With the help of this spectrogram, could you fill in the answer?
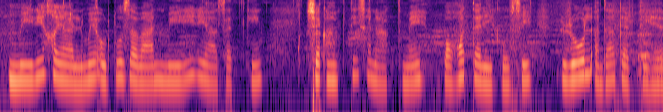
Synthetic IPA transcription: meːɾixɐjaːlmẽʊɾd̪uzɐβaːnmeːɾiɾijaːsət̪ki | ʃɐkaːft̪isɐnaːxt̪mẽbɐɦʊt̪ːɐɾiːkõseɾoːlɐd̪akɐɾt̪iɦɛː

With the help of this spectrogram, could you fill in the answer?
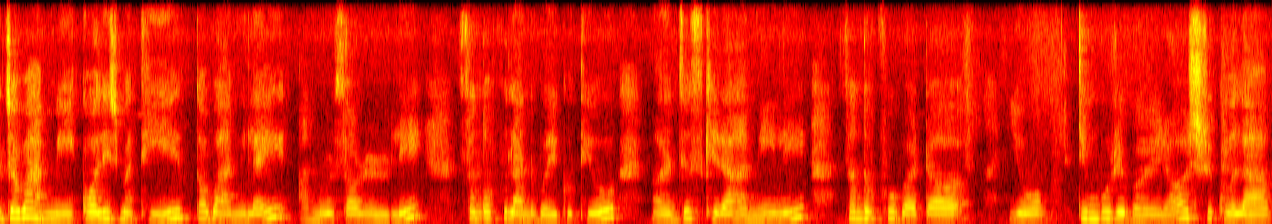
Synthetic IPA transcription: d͡zʌbʌɦamikʌled͡zmat̪ʰiẽt̪ʌbʌɦamilajɦamrosʌɾɦʌɾule | sʌnd̪ʌpʰulanubʱʌekot̪ʰijo | d͡zʌskʰeɾaɦamilesʌnd̪ʌpʰubaʈʌ | joʈimbuɾebʱʌeɾʌsrikʰola

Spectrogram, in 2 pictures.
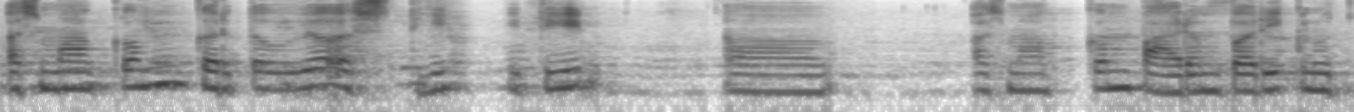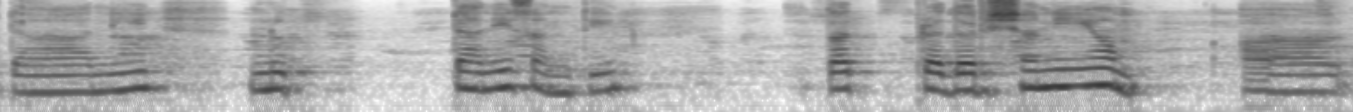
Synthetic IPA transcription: ɐsmaːkɐmkɐɾt̪əʋjɐʔːst̪iːt̪i | ɐsmaːkɐmpaːɾəmpəɾiknut̪janinut | t̪jaːnisɐnt̪i | t̪ɐt̪̚pɾɐd̪əɾʃɐnijɐm

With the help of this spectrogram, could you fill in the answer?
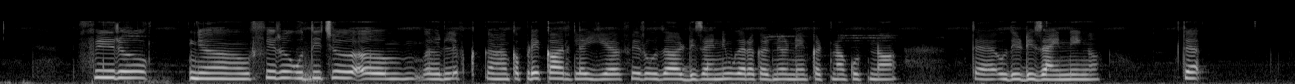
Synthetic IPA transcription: pʰɪɾ | pʰɪɾʊd̪iːt͡ʃ | kəpɽeːkəɾləiːɛːpʰɪɾoːd̪aːɖɪzaːinɪ̃ŋɡʋəɡɛːɾaːkəɾneːonẽːkəʈnaːkʊʈnaː | t̪eːod̪iːɖɪzaːinɪŋɡ | t̪ẽː

